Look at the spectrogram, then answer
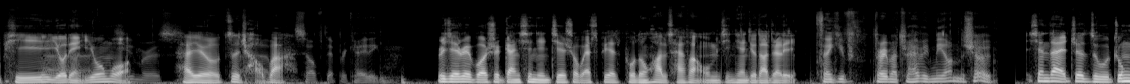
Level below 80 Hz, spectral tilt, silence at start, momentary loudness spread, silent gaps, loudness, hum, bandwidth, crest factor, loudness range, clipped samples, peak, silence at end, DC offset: -46 dBFS; -6.5 dB/octave; 0.05 s; 13 LU; 10.01-10.15 s; -19 LUFS; none; 13 kHz; 18 dB; 4 LU; under 0.1%; -2 dBFS; 0 s; under 0.1%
